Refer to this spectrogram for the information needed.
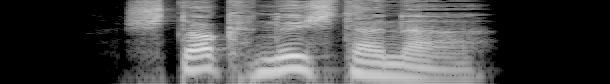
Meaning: inflection of stocknüchtern: 1. strong/mixed nominative masculine singular 2. strong genitive/dative feminine singular 3. strong genitive plural
- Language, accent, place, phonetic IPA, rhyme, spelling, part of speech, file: German, Germany, Berlin, [ˌʃtɔkˈnʏçtɐnɐ], -ʏçtɐnɐ, stocknüchterner, adjective, De-stocknüchterner.ogg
